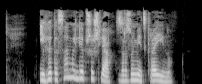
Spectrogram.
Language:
Belarusian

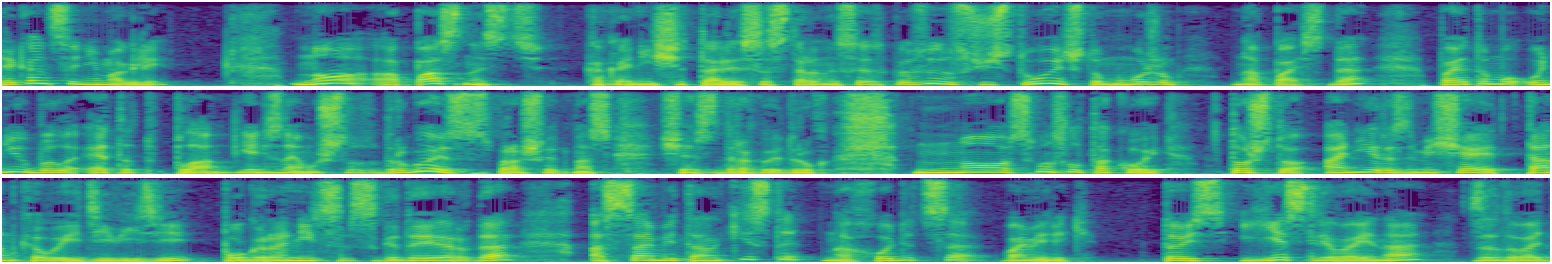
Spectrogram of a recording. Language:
Russian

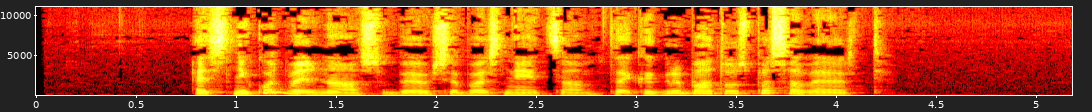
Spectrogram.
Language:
Latgalian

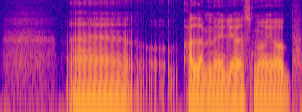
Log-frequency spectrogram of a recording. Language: Norwegian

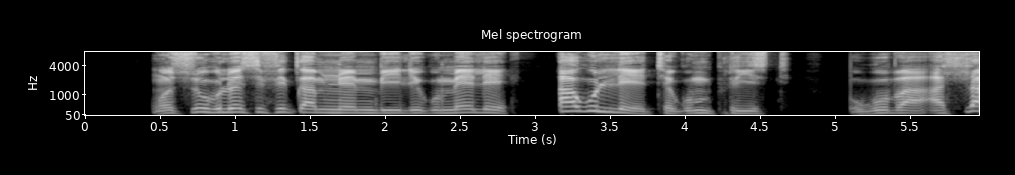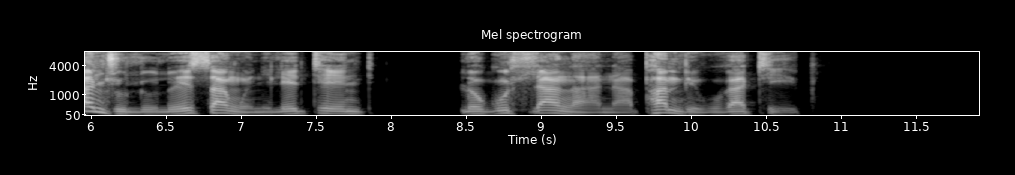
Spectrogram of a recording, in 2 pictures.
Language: North Ndebele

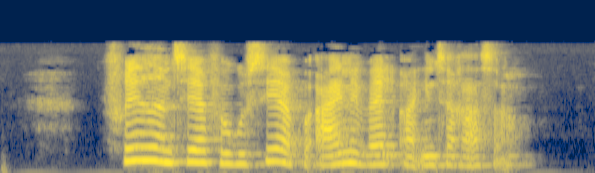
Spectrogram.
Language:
Danish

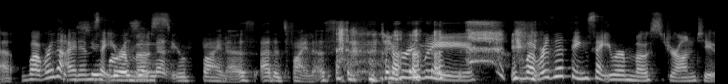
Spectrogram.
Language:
English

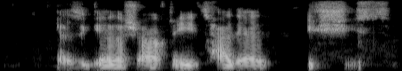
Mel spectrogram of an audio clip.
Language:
Kabyle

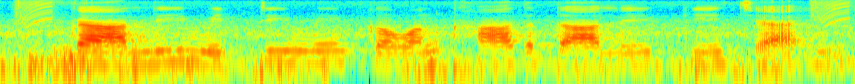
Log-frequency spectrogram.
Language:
Bhojpuri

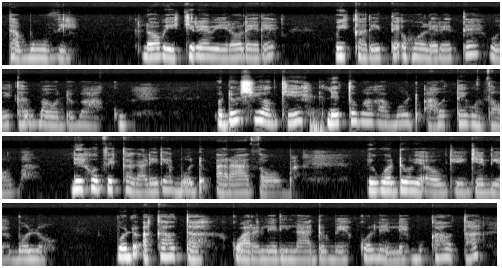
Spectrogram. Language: Kikuyu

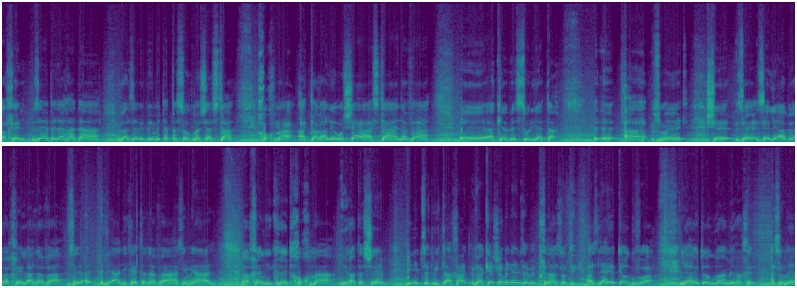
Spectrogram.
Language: Hebrew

